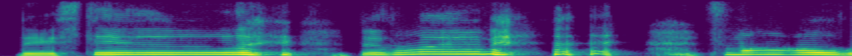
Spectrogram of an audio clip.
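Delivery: slow words broken up by real giggles; laughing through it while teasing the secret; giggling. Real, not acted. Host teasing listeners about a hidden secret, giggling slowly.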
